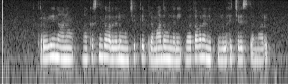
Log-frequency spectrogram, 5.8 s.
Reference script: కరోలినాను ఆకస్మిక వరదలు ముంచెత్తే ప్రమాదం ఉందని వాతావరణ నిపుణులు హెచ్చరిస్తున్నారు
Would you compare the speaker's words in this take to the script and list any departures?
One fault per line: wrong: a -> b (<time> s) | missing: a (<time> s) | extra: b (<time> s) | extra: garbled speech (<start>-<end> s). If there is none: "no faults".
no faults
